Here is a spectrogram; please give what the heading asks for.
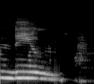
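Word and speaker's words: knew: form of नो एम न्यू very good के एन ई डब्लू न्यू के is silent न्यू नो न्यू right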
